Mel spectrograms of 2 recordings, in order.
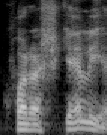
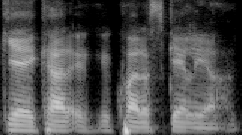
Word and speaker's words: Kvaratskhelia: Or there's been also reports saying regarding Kvaratskhelia as well.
